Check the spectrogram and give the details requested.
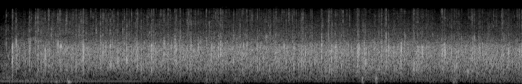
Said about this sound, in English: And yeah, please welcome them too with a big applause. Thank you.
